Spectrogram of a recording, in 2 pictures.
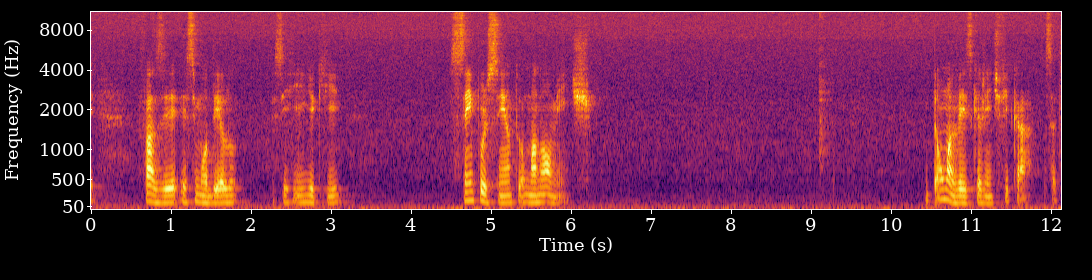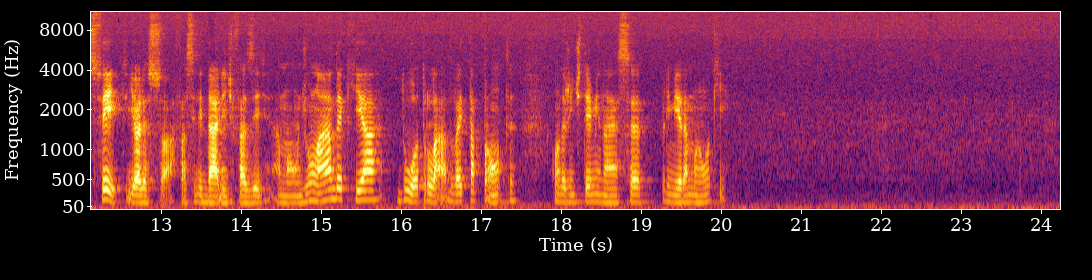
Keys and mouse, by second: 0.2 g, 1.7 shift+click, 1.8 shift+click, 2.6 g, 4.9 click, 5.1 g, 6.6 click, 7.2 g, 8.3 middle click, 10.1 click, 11.3 click, 11.8 g, 12.9 click, 13.1 g, 15.0 click, 16.2 shift+click, 16.9 r, 17.5 g, 18.3 middle click, 19.5 click, 20.2 r, 20.9 r, 22.9 g, 23.7 ctrl+middle click, 24.0 ctrl+middle click, 24.1 middle click.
